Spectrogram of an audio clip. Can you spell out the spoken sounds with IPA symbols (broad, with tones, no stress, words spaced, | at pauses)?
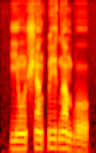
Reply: jũ˧ ʃã˦k͡pi˦dã˦˨ bo˨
